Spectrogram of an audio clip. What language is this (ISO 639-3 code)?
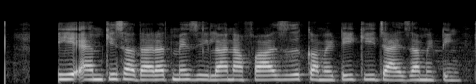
urd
